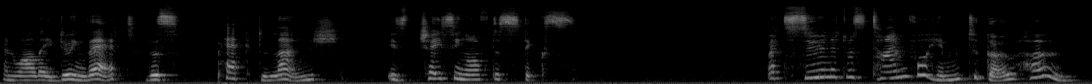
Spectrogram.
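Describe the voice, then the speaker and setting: Older lady doing kids storytime, highish voice, unhurried, expressive, chats to the kids as she reads. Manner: expressive, chatty asides to young listeners. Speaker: children's storyteller. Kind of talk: read-aloud storytelling with asides.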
